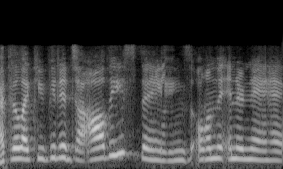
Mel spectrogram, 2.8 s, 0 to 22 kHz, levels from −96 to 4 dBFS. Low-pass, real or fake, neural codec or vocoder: 7.2 kHz; fake; codec, 16 kHz in and 24 kHz out, 0.6 kbps, FocalCodec, streaming, 2048 codes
